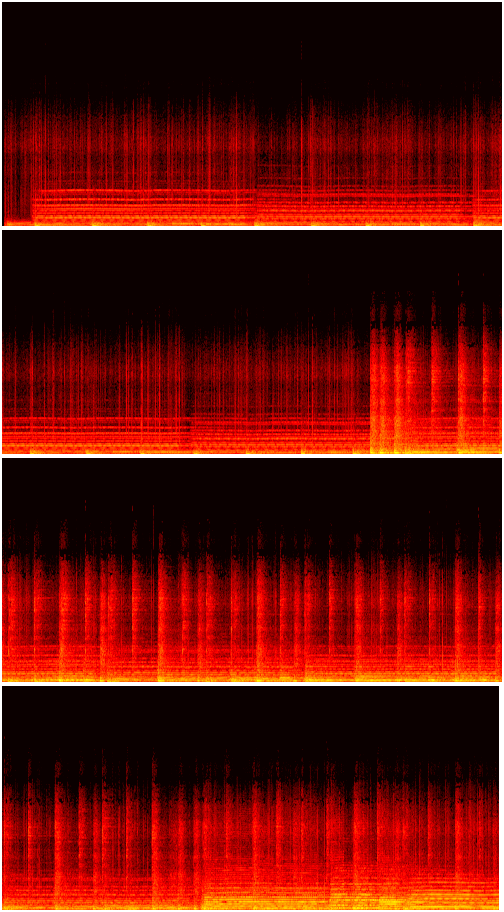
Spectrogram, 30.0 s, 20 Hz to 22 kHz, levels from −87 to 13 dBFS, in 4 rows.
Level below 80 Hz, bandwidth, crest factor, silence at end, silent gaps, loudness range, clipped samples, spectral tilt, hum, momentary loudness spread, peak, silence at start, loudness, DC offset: -34 dBFS; 12.5 kHz; 20 dB; 0 s; none; 11 LU; under 0.1%; -5.5 dB/octave; none; 13 LU; -2 dBFS; 0.05 s; -23 LUFS; under 0.1%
